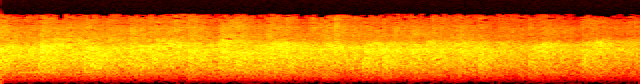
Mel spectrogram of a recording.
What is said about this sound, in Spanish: ¿Cuántos pueden darle un aplauso a Dios por eso?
